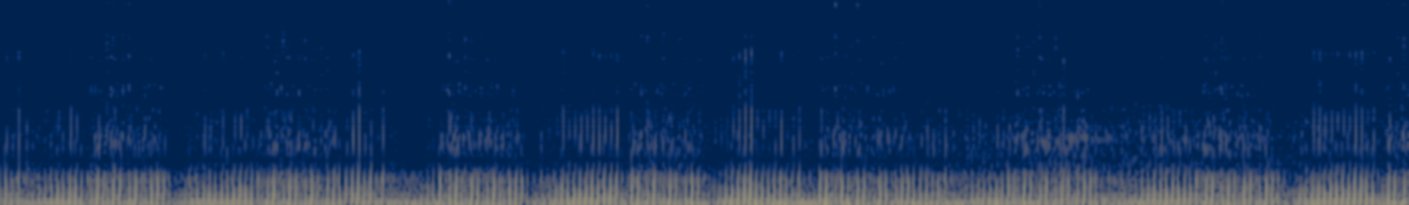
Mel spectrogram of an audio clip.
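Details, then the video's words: Domestic cat purring up close indoors: a steady, deep rumbling drone with soft rhythmic pulses, swelling slightly with each breath about every one and a half seconds, continuous throughout with no other sounds. "The HEALING SOUND of a cat's PURR"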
